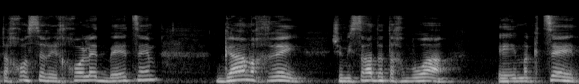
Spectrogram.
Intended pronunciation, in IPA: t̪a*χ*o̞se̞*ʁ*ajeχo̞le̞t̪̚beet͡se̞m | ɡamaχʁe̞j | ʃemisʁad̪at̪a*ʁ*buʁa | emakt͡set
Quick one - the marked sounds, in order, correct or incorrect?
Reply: correct, correct, incorrect: χ

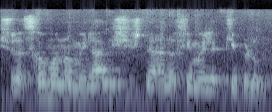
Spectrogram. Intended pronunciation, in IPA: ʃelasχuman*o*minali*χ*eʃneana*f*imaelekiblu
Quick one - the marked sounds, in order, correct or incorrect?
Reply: correct, incorrect: ʃ, correct

